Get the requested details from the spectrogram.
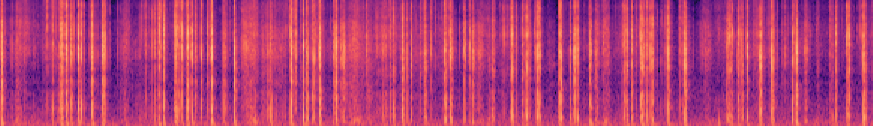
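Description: Long nails repeatedly scratch the blue abrasive nylon scouring face of a hand-sized dry kitchen sponge held in both hands. Dense, bright, crackly scraping bursts come in quick irregular clusters, with almost no low end.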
